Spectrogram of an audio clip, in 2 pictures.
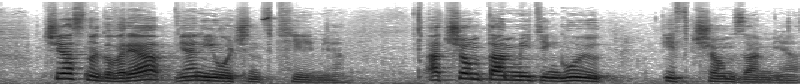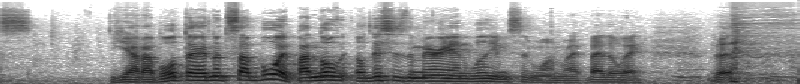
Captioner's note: speaking russian; laughs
